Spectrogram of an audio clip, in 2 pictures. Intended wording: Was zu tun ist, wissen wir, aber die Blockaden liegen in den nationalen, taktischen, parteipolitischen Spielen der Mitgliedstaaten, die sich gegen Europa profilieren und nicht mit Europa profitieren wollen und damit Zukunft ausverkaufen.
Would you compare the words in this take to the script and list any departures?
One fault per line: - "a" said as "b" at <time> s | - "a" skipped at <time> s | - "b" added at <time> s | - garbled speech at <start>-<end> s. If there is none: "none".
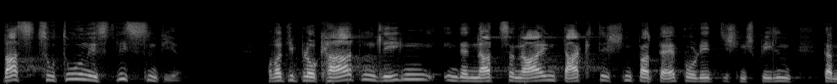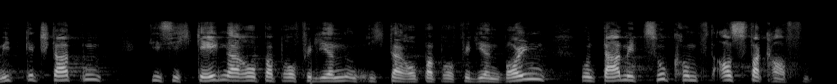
- "mit" skipped at 12.3 s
